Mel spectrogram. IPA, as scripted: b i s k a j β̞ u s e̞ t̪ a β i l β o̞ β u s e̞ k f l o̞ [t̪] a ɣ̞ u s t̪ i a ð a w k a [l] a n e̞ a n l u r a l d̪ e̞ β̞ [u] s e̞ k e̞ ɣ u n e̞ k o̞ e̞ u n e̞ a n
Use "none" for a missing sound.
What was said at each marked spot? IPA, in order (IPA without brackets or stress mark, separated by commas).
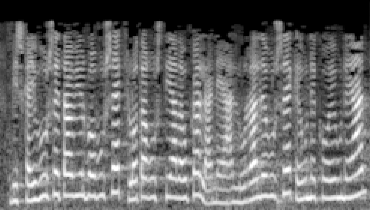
t̪, l, u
